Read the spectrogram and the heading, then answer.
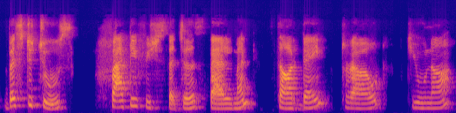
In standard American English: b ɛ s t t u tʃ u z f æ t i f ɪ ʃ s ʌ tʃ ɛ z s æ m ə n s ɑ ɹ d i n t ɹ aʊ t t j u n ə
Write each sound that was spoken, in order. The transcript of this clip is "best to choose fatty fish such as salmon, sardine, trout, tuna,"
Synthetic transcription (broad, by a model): b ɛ s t t u tʃ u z f æ t i f ɪ ʃ s ʌ tʃ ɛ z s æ m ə n s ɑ ɹ d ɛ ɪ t ɹ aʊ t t j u n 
